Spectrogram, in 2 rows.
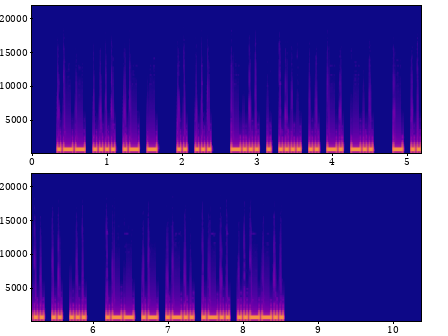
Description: Morse code, heard as a keyed tone, about 28 wpm, 700 Hz. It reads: WHAT IS BEHIND THIS WALL?
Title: Sentences from Top 1100 Words 30wpm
